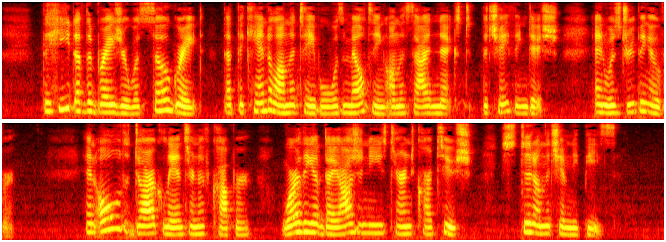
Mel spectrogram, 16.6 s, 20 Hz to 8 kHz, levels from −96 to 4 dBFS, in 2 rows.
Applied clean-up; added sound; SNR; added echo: none; none; none; none.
